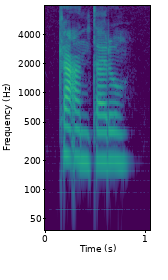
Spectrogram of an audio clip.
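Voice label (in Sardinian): "càntaru", female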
